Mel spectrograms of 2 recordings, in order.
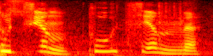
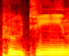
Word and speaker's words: Putin: Putin. Putin. That's perfect. Okay. Bye bye. I was like, it's not poutine like I was pronouncing it.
